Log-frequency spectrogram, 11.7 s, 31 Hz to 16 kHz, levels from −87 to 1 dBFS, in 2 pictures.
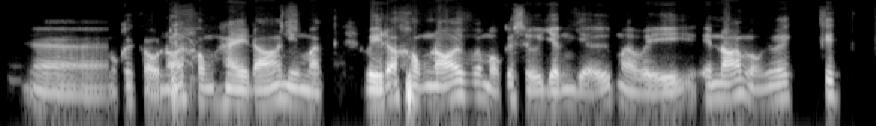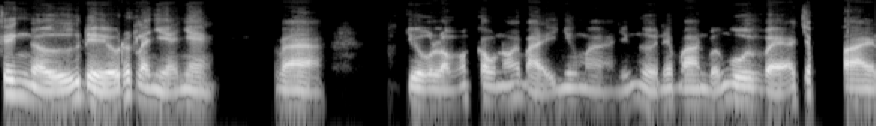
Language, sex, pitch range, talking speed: English, male, 90-115 Hz, 260 wpm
